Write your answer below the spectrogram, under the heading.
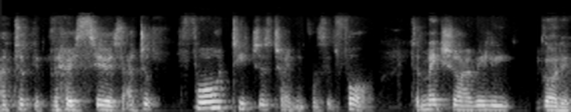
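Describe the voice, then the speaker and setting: A woman with a London accent talks at a fairly quick pace. Her voice is very deep and low, with a dark, mellow tone. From London, England. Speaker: religious teacher and author. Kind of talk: storytelling talk.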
